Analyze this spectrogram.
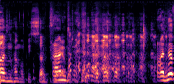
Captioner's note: laughter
